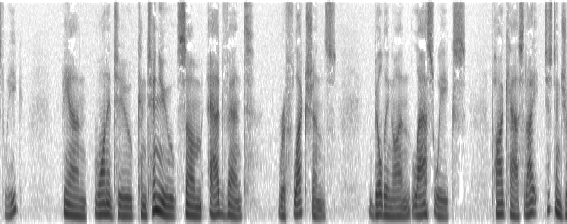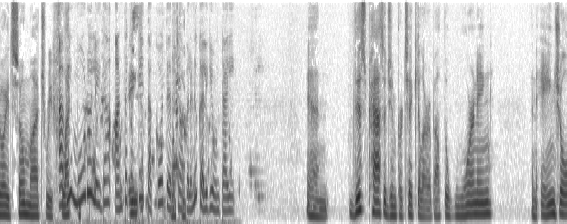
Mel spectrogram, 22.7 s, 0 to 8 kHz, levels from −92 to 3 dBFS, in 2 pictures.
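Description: Speech suppressed in double talk first appears from 12.85 to 14.14 s. The voice sinks by as much as about 35 dB for roughly a second in total. This is likely because the echo canceller, faced with both sides talking at once, could not tell the near talker from the loudspeaker's sound and pulled everything down.

Echo leak follows inside that span: faint scraps at 13.36 to 13.42 s and 13.58 to 13.64 s, about 20 dB under the speech, then a longer, stronger tail from 13.97 to 14.49 s at about 15 dB down. Each is a copy of the voice arriving 341 ms late. The canceller on the loudspeaker side likely failed to remove all of what its microphone caught from the loudspeaker and sent it back.

The dips return from 14.63 to 15.11 s, reaching about 25 dB over roughly a third of a second. Overlapping them, another leak runs from 14.8 to 15.22 s at about 15 dB below the speech.

A third stretch of suppression runs from 15.3 to 16.4 s, with drops of about 30 dB across roughly a second. 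It ends in a last, quieter echo from 16.33 to 16.64 s, about 25 dB down, still trailing by 341 ms. Throughout, the call's microphone processing leaves nothing above 8 kHz.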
